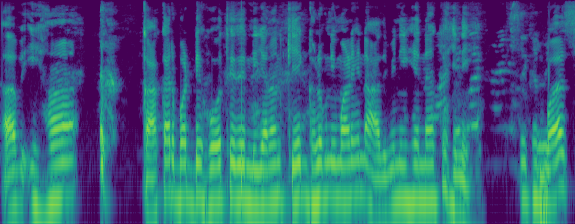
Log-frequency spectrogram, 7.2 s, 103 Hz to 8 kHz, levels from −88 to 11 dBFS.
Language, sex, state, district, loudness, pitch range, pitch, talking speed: Chhattisgarhi, male, Chhattisgarh, Rajnandgaon, -15 LUFS, 155-170 Hz, 165 Hz, 200 wpm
